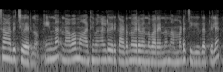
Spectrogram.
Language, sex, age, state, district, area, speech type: Malayalam, female, 18-30, Kerala, Idukki, rural, spontaneous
